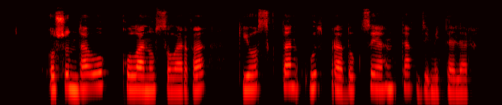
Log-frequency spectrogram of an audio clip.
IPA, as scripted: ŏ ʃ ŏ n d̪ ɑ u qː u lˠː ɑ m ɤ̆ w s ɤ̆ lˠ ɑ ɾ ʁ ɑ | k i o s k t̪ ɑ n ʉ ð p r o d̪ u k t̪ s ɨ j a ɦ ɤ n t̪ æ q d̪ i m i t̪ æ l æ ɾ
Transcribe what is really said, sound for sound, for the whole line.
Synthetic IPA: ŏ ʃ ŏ n d̪ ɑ u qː u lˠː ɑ n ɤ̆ w s ɤ̆ lˠ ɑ ɾ ʁ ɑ | k i o s k t̪ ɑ n ʉ ð p r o d̪ u k t̪ s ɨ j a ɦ ɤ n t̪ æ q d̪ i m i t̪ æ l æ ɾ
